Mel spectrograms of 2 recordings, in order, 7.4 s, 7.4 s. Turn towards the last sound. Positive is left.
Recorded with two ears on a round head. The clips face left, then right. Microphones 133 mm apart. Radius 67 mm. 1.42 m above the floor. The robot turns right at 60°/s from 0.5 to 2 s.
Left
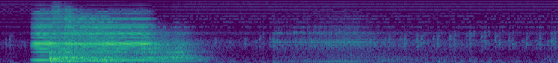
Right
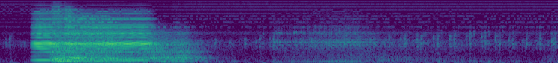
turn(degrees=125)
